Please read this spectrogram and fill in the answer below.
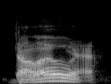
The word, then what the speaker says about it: Dalot: Dalot, yeah.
